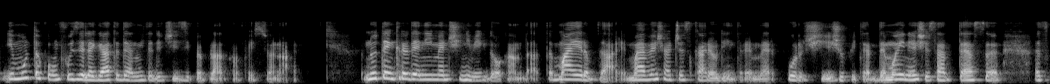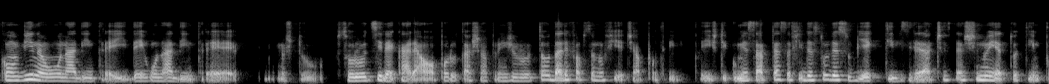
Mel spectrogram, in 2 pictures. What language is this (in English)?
Romanian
